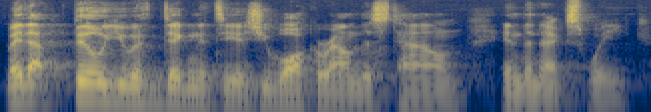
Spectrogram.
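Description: A man's voice: on the low side, expressive, moderate pace, a little mellow. A man preaching a sermon in a school hall, earnest and speaking into a microphone, now and then acting out his listeners' doubts in a livelier voice. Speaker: pastor. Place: school hall church gathering. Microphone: handheld or stand microphone.

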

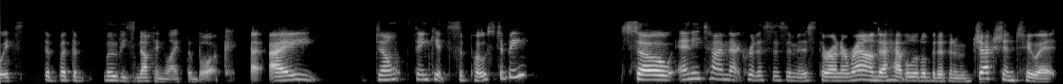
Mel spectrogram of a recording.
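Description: A woman with a mid-range voice co-hosts a casual film podcast, explaining her opinions as a critic in an articulate, conversational way. The sound is lo-fi.

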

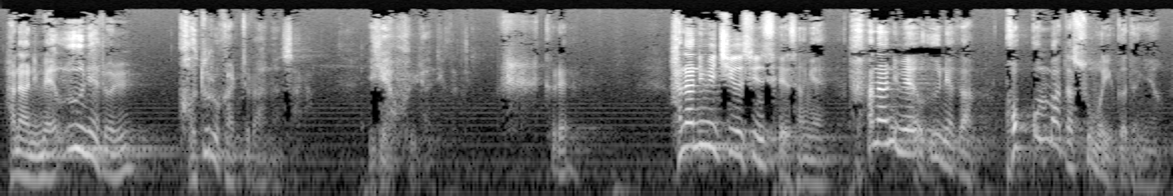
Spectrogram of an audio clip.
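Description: A man preaching a sermon as a pastor, lively and emphatic, with loud peaks and quiet asides. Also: a little high, normal speed, gravelly. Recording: reverberant church hall.

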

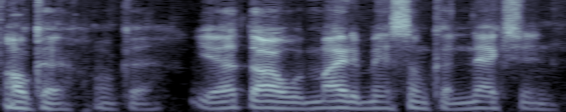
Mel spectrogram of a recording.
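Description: A man of middle pitch co-hosting an interview and pressing with follow-up questions. The sound is dry, with no room around it. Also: steady tone, fast talker, dry recording. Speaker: co-host. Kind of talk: podcast interview.

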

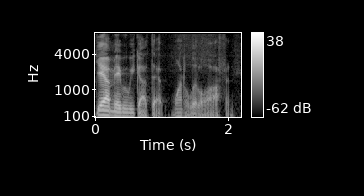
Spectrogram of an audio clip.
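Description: A man who designs outdoor gear, talking as a guest in a casual chat, animated and quick to laugh. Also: deep voice, creaky, dry recording. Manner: animated, laughs often, lively storytelling.

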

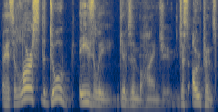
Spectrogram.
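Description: A man running a tabletop game as game master, narrating casually in a halting, descriptive way. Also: mid-range voice, expressive, dark tone.

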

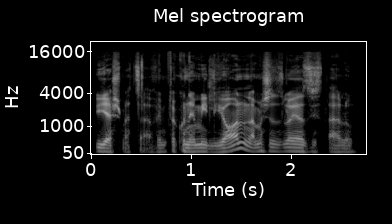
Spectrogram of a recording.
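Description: A man's voice: deep voice, gravelly, no room sound. A middle-aged man in casual chat, explaining at ease with hesitant restarts. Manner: relaxed, explains with hesitant restarts and quoted voices. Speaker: podcast co-host.

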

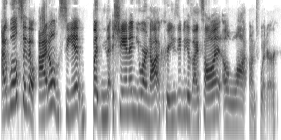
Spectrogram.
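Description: A woman's voice: sits high, animated, brisk, bright, forceful tone, no room sound, studio quality. A woman co-hosting a podcast, chatting eagerly about a TV show and using fan slang. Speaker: podcast co-host. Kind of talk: casual TV recap chat.

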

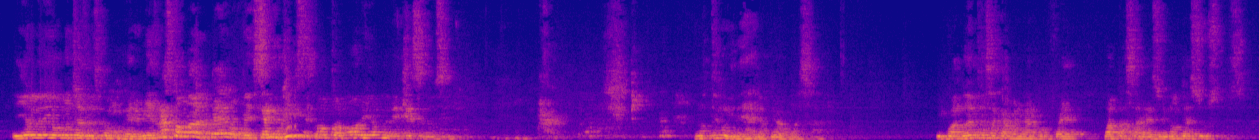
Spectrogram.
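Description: A man preaching a sermon, telling personal stories in an earnest way and often dropping into a soft, quiet voice. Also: sits high, slight background noise. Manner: earnest, personal storytelling with sudden soft drops. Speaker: pastor. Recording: echoey hall, voice from far off.

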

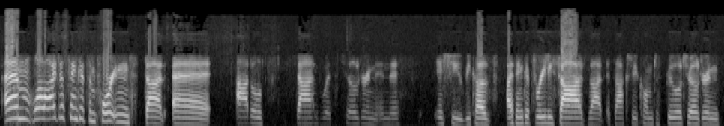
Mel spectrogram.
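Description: A woman's voice: fairly low pitch, moderate pace, a bit bright, no room sound, poor audio. A woman with a west of Ireland accent, calling in to a radio phone-in to debate, challenging but hesitant with ums. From Galway, west of Ireland. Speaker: phone-in caller.

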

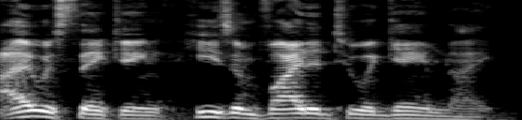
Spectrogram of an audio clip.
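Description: A podcast co-host with a fairly low voice and lively intonation chats casually at normal speed. He's slangy and enthusiastic as he riffs on movie ideas.

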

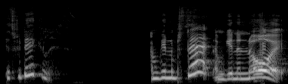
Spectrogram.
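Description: A woman co-hosting a casual chat podcast, ranting in an animated way and repeating her phrases. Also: high voice, fast, gravelly. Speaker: podcast co-host.

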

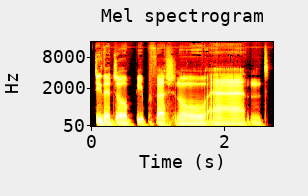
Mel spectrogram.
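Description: A man's voice: a bass voice, little pitch movement, a little slow, a bit bright, clear, resonant tone, no room sound, clean studio sound. A man chatting casually as a podcast guest, speaking plainly. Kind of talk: casual chat.

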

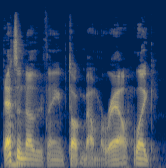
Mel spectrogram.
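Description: A man with a fairly low, gravelly voice chats in a relaxed, buddy-like way, dropping swear words casually. He sounds like a veteran swapping stories. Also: a little fast. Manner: laid-back, profane, chummy. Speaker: podcast guest, Army veteran. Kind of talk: casual conversational interview.

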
